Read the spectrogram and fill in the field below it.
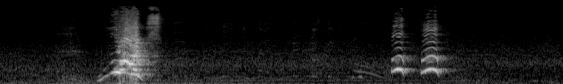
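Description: A young man shouts excitedly close to a microphone.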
